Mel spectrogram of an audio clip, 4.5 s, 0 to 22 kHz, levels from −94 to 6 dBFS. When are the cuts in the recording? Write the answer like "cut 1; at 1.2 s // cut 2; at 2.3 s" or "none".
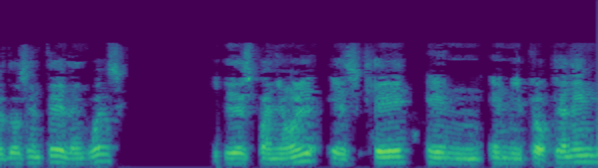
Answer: cut 1; at 3.1 s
